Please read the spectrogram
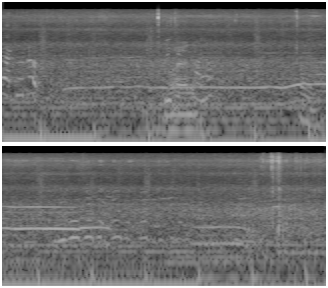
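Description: Shallow rocky river running steadily over stones, with faint voices over the sound of the water.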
